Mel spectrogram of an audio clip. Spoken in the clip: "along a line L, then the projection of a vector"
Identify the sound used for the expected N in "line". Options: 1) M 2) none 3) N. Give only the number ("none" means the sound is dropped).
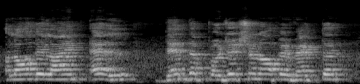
3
